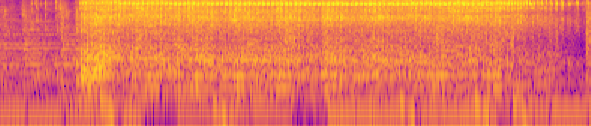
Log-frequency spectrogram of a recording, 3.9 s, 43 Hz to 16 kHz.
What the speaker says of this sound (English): Next we can remove our last bolt. So once again with the 10mm socket.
